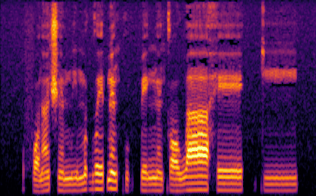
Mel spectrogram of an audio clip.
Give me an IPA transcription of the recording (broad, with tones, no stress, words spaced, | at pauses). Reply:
fɔ˨ɾã˦ʃɛ̃˧ mi˧ mə˦ɡʷeː˦ɓɛ̃˦ kʷɨ˨k͡pe˧ ŋɛ̃˧kɔ˧ waː˦heː˦ | kiː˧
